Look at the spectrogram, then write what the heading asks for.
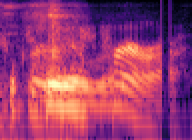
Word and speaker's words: Cabrera: How do you pronounce his last name? Caprera. With a All right. Caprera.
